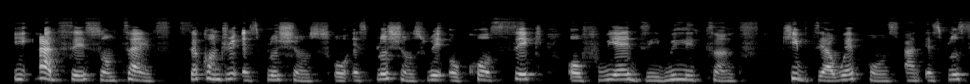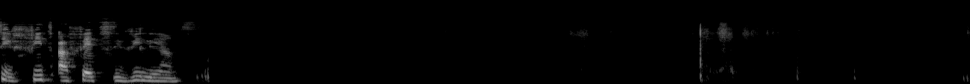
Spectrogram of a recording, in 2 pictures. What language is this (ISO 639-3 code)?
pcm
